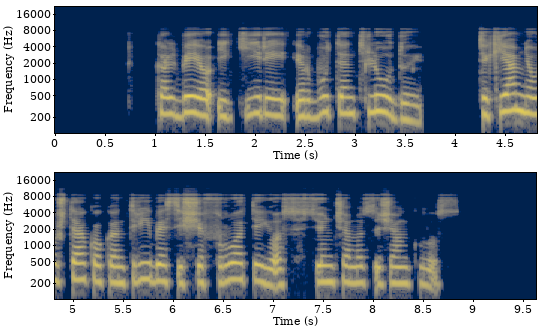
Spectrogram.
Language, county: Lithuanian, Panevėžys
